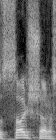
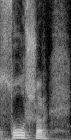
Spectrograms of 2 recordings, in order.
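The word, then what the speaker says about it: Solskjær: А есть знаменитый пример про нынешнего тренера Манчестер Юнайтед, который пишется по-норвежски «Сольскьяер» с лягушкой, а произносится он ну, что-то между «Сольшер», Сол, «Солшер».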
